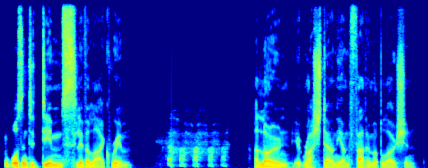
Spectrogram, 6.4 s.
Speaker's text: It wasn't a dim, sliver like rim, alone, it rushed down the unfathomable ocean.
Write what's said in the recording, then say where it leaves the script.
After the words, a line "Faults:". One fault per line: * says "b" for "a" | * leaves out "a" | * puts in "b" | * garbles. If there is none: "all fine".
It wasn't a dim, sliver like rim, alone, it rushed down the unfathomable ocean.
Faults:
all fine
